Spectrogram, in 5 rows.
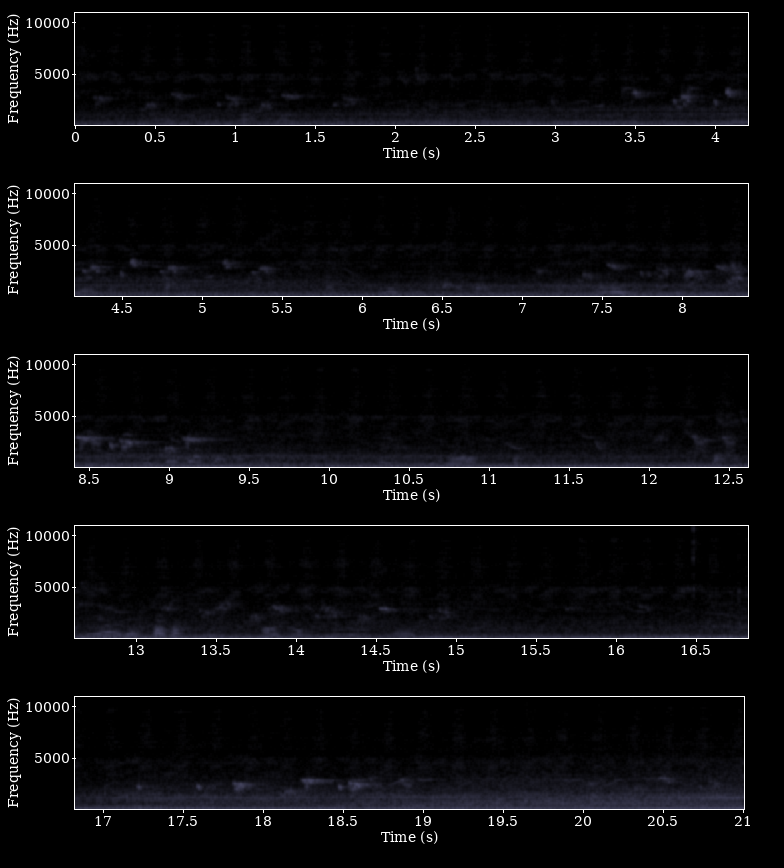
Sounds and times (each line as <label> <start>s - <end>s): Birdsong 0.0s - 21.0s
Traffic Sound 16.3s - 21.0s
